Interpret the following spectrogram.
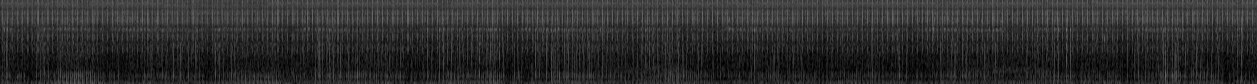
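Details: Pet cat named Servo lying on its owner's chest and purring: a steady, low, rumbling throb with faint rhythmic pulsing that runs throughout, over a soft, constant background hiss.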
